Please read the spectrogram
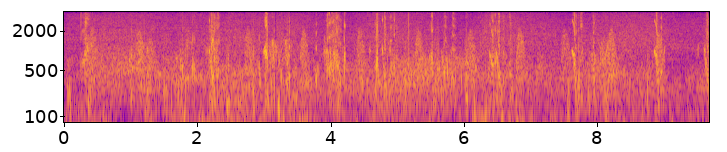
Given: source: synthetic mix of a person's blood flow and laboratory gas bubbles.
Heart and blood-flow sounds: Doppler ultrasound of blood flow; subclavian vein
0.02-0.14 s: bubbles
0.24-0.47 s: bubbles
0.54-0.58 s: bubbles
0.95-1.37 s: bubbles
1.42-1.99 s: bubbles
2.10-2.69 s: bubbles
2.77-3.51 s: bubbles
3.73-4.27 s: bubbles
4.57-5.16 s: bubbles
5.43-6.09 s: bubbles
6.25-6.85 s: bubbles
7.58-8.29 s: bubbles
8.72-9.04 s: bubbles
9.48-9.69 s: bubbles
From the record:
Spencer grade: 3 (all of the cardiac periods contain showers or single bubble signals, but not dominating or overriding the cardiac motion signals); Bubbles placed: anywhere in the cardiac cycle

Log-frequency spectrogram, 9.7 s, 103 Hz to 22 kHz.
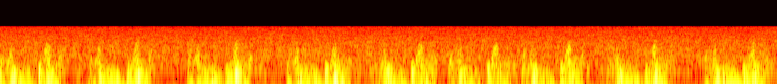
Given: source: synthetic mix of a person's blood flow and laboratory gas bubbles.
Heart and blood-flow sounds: Doppler ultrasound of blood flow; precordium
0.00-0.11 s: bubbles
From the record:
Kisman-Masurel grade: 212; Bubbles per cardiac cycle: several, 3 to 8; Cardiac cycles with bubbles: 1 to 10%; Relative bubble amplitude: moderate (0.250 to 0.450); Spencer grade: 1 (occasional bubble signal discernible with the cardiac motion signal, with majority of cardiac periods free of bubbles); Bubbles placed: only in the low amplitude regions of the cardiac cycle

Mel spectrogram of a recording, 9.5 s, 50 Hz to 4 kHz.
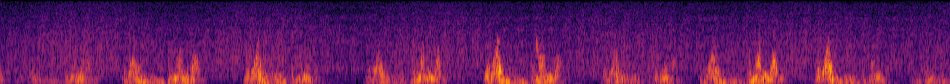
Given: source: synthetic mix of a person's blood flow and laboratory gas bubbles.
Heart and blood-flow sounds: Doppler ultrasound of blood flow; precordium
5.33-5.42 s: bubbles
From the record:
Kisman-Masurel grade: 112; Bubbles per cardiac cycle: 1 to 2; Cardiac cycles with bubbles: 1 to 10%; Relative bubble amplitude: moderate (0.250 to 0.450); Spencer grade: 1 (occasional bubble signal discernible with the cardiac motion signal, with majority of cardiac periods free of bubbles); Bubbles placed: only in the low amplitude regions of the cardiac cycle

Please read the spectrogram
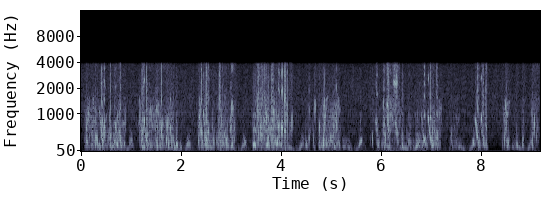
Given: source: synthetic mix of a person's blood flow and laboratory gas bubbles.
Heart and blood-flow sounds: Doppler ultrasound of blood flow; precordium
0.06-0.92 s: bubbles
1.13-2.03 s: bubbles
2.31-3.12 s: bubbles
3.41-4.28 s: bubbles
4.47-5.21 s: bubbles
5.79-6.47 s: bubbles
6.50-7.22 s: bubbles
7.38-7.58 s: bubbles
7.86-8.15 s: bubbles
8.42-8.59 s: bubbles
8.69-8.76 s: bubbles
8.81-8.88 s: bubbles
8.99-9.19 s: bubbles
From the record:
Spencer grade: 4 (maximum detectable bubble signal sounding continuously throughout systole and diastole of every cardiac period, and overriding the amplitude of the normal cardiac signals); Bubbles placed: only in the low amplitude regions of the cardiac cycle

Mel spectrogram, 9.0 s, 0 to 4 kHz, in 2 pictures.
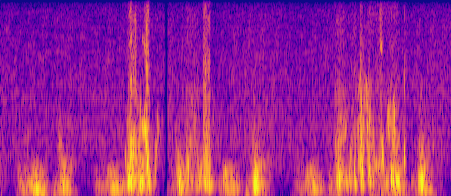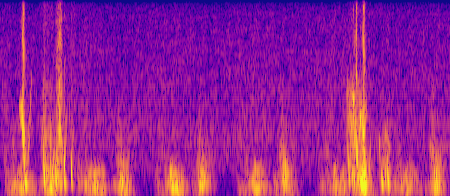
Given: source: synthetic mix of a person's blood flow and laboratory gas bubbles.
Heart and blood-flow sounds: Doppler ultrasound of blood flow; precordium
1.23-1.59 s: bubbles
1.85-2.16 s: bubbles
3.33-4.08 s: bubbles
4.68-4.83 s: bubbles
4.89-5.27 s: bubbles
7.96-8.22 s: bubbles
8.29-8.44 s: bubbles
From the record:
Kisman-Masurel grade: 232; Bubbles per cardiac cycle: several, 3 to 8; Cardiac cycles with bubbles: 50 to 99%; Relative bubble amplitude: moderate (0.250 to 0.450); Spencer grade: 3 (all of the cardiac periods contain showers or single bubble signals, but not dominating or overriding the cardiac motion signals); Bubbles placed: anywhere in the cardiac cycle

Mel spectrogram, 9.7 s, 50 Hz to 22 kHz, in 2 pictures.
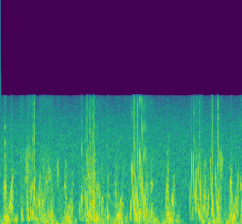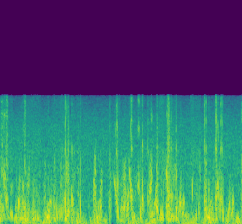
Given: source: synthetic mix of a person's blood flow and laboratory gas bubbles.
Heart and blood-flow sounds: Doppler ultrasound of blood flow; precordium
0.39-0.72 s: bubbles
0.77-1.06 s: bubbles
1.12-1.18 s: bubbles
1.56-2.21 s: bubbles
2.46-3.13 s: bubbles
3.75-4.05 s: bubbles
4.16-4.46 s: bubbles
4.78-5.12 s: bubbles
5.17-5.66 s: bubbles
5.87-6.48 s: bubbles
7.00-7.72 s: bubbles
7.77-7.88 s: bubbles
8.01-8.42 s: bubbles
8.64-8.86 s: bubbles
8.88-9.33 s: bubbles
9.62-9.70 s: bubbles
From the record:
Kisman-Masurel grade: 343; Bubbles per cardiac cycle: rolling drumbeat, 9 or more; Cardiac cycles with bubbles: 100%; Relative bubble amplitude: loud (0.450 to 0.775); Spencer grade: 3 (all of the cardiac periods contain showers or single bubble signals, but not dominating or overriding the cardiac motion signals); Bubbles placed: only in the low amplitude regions of the cardiac cycle

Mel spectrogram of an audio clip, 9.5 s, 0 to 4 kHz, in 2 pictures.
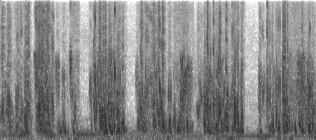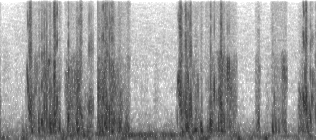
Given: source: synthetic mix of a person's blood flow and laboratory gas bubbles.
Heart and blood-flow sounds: Doppler ultrasound of blood flow; subclavian vein
0.00-1.20 s: bubbles
1.33-1.92 s: bubbles
2.02-2.90 s: bubbles
2.93-3.67 s: bubbles
3.86-4.75 s: bubbles
5.10-5.67 s: bubbles
5.70-6.15 s: bubbles
6.19-6.69 s: bubbles
7.37-8.29 s: bubbles
8.56-8.67 s: bubbles
8.79-9.05 s: bubbles
9.19-9.49 s: bubbles
From the record:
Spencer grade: 4 (maximum detectable bubble signal sounding continuously throughout systole and diastole of every cardiac period, and overriding the amplitude of the normal cardiac signals); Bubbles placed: anywhere in the cardiac cycle

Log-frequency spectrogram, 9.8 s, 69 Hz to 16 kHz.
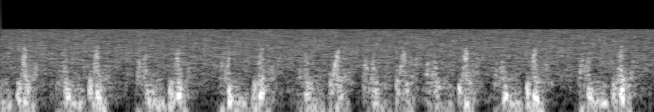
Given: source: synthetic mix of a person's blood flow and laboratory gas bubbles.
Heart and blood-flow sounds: Doppler ultrasound of blood flow; precordium
no bubbles
From the record:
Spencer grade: 0 (complete lack of bubble signals)

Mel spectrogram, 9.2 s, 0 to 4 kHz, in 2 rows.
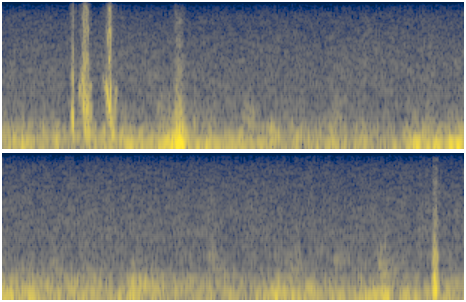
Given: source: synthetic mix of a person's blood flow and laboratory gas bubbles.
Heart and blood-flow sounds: Doppler ultrasound of blood flow; subclavian vein
0.68-0.91 s: bubbles
1.01-1.16 s: bubbles
From the record:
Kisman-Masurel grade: 212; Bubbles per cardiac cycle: several, 3 to 8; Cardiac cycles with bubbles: 1 to 10%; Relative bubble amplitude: moderate (0.250 to 0.450); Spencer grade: 1 (occasional bubble signal discernible with the cardiac motion signal, with majority of cardiac periods free of bubbles); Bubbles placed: anywhere in the cardiac cycle

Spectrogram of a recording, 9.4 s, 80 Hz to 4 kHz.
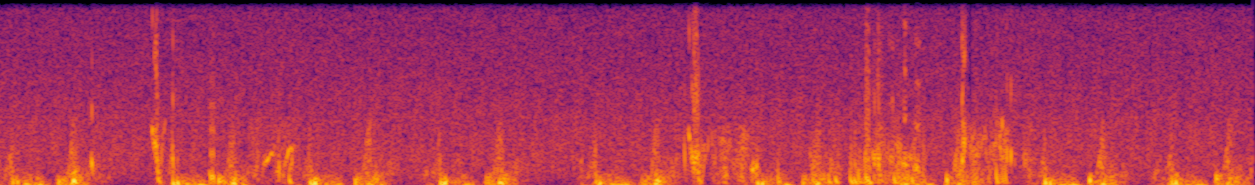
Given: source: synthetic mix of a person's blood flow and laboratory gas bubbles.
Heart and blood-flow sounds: Doppler ultrasound of blood flow; precordium
0.69-0.75 s: bubbles
1.15-1.37 s: bubbles
1.56-1.73 s: bubbles
1.89-2.28 s: bubbles
5.15-5.73 s: bubbles
5.84-5.89 s: bubbles
6.07-6.34 s: bubbles
6.36-6.98 s: bubbles
7.17-7.79 s: bubbles
From the record:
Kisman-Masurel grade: 222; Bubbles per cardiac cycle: several, 3 to 8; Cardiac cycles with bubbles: 10 to 50%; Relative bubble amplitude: moderate (0.250 to 0.450); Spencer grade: 2 (many but less than half of the cardiac periods contain bubble signals, singularly or in groups); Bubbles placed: only in the low amplitude regions of the cardiac cycle

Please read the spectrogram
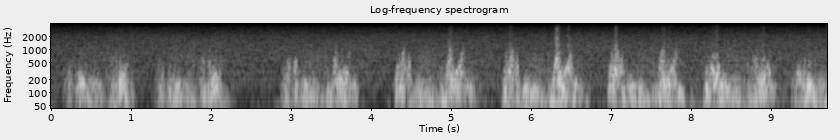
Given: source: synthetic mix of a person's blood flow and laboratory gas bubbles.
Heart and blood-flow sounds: Doppler ultrasound of blood flow; precordium
3.59-3.69 s: bubbles
From the record:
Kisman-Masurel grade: 111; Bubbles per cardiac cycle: 1 to 2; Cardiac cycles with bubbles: 1 to 10%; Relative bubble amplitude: barely perceptible (0.100 to 0.250); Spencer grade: 1 (occasional bubble signal discernible with the cardiac motion signal, with majority of cardiac periods free of bubbles); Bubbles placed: anywhere in the cardiac cycle

